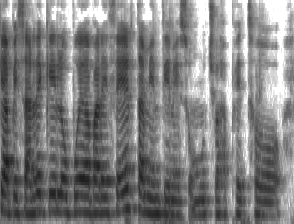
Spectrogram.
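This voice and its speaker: Fairly high in pitch, a woman speaks at a moderate pace. Her intonation stays fairly even. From Andalusia. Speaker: theatre director and actress. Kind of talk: interview. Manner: hesitant, many restarts.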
